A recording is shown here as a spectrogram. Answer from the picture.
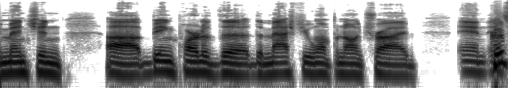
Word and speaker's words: Mashpee Wampanoag: heritage, and you mentioned being part of the Mashpee Wampanoag tribe. Good pronunciation.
